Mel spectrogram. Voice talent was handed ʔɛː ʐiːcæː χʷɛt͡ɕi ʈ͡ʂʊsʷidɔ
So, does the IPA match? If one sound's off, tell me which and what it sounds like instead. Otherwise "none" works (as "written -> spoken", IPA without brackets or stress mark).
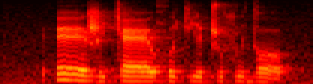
iː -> i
